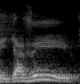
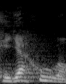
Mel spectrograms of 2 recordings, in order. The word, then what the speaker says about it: Yahou: Ce Yahvé, Donc c'est le tétragramme YHWH qui est parfois prononcé Yahvé, qui se prononçait plus à l'époque Yahou en fait, comme dans le nom, des noms qu'on appelle Théophore, comme Nathan Yahou, qui veut dire Yahvé donne ou a donné.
